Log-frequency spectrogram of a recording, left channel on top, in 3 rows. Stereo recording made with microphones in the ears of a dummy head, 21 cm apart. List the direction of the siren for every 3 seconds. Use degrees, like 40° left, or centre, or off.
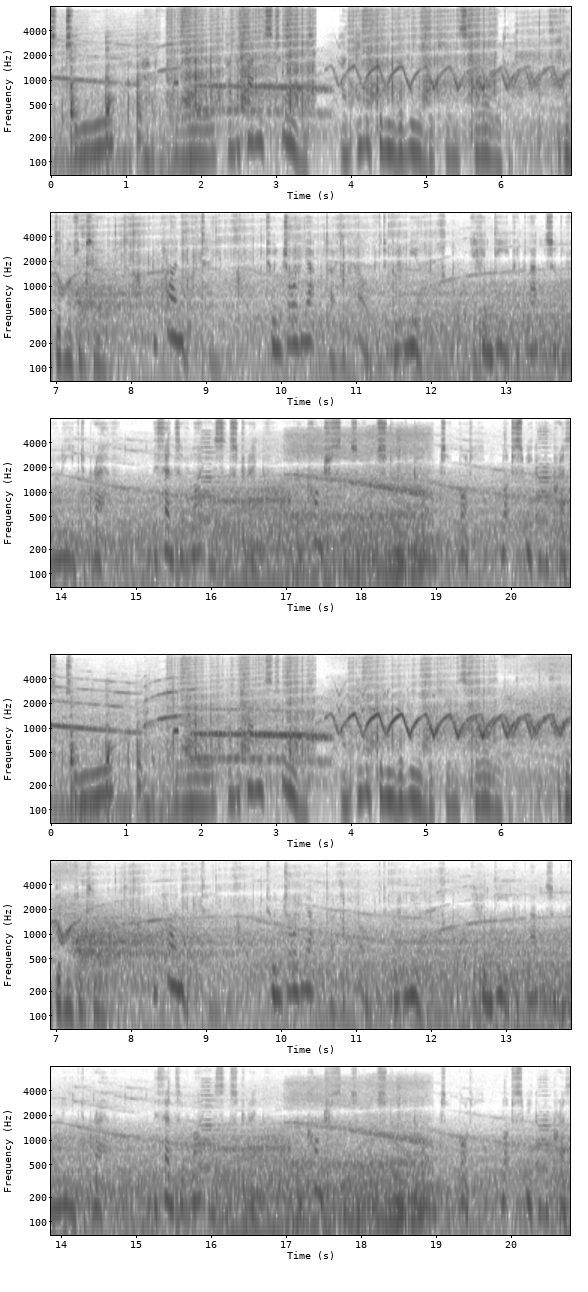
50° right, 50° right, 40° right, 30° right, centre, 30° left, 50° left.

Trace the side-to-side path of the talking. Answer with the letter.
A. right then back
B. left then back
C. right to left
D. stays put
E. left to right
D.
